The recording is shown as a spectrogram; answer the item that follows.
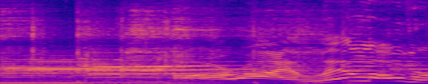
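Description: Guitar music playing from a Studebaker retro boombox's CD player, picked up by the studio microphones. A voice comes in over the music about halfway through.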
